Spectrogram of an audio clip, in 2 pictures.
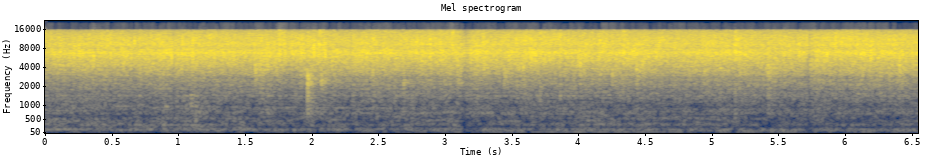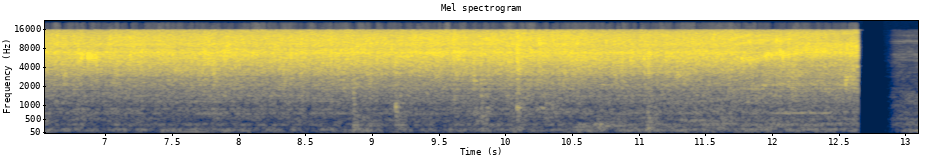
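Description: Onions sauté in a pan for Kolhapuri chicken, making a loud, steady, hissing sizzle that fills the whole stretch without pause, then cuts off abruptly near the end.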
